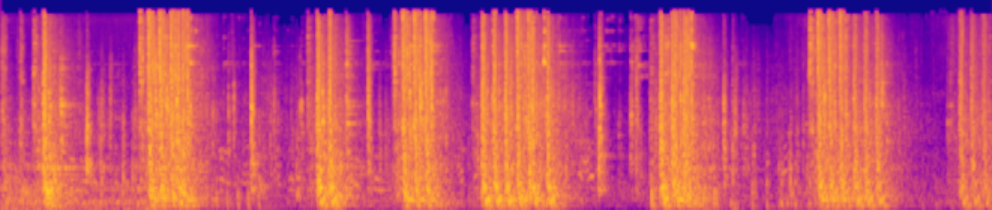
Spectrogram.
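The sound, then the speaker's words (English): Loud bursts of machine gun fire from the gunners on a travelling armoured personnel carrier, shooting toward the bushes all around just after a roadside bomb went off, rattle out in repeated volleys, each burst about a second with short gaps between, over a rumbling background. “And the gunners on the armoured personnel carrier that we're travelling in are shooting in the direction of the bushes all around.”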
